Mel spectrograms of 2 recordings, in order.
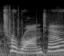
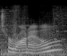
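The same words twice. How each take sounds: First: The second T is clearly pronounced. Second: The second T is dropped and sounds run together. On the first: "Do y'all pronounce the T?" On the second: "mush all your letters together like me"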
